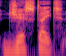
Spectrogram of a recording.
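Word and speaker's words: Gest8: My final selection today is a quirky but wonderful piece from one of Australia's more imaginative ensembles, an octet called Gestate. It's spelt G-E-S-T and then number 8.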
